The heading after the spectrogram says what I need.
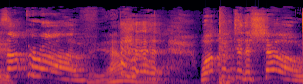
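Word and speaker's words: Issacharoff: writer of Fauda, Avi, I'm going to say Izakharov, because that's how we say in the States, but it's Izakharov. How do you say it? Almost, almost. How do we say it in Hebrew? Izakharov.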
